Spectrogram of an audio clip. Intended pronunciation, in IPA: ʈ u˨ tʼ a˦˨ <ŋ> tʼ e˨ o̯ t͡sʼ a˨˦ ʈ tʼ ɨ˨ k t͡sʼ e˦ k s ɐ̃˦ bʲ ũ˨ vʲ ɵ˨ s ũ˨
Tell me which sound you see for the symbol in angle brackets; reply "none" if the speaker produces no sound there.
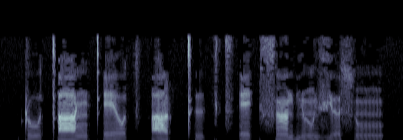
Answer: ŋ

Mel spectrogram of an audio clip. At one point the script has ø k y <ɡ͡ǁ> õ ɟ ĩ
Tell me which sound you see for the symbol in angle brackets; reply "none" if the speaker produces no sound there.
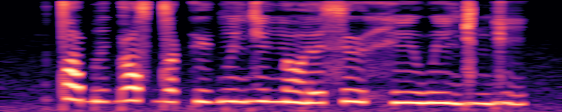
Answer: ɡ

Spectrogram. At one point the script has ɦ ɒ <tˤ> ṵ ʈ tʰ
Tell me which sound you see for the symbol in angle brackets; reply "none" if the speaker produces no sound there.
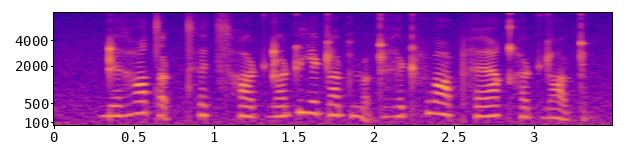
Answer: tˤ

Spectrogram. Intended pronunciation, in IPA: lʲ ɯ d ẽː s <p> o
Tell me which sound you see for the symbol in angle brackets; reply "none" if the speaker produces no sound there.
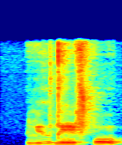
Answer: p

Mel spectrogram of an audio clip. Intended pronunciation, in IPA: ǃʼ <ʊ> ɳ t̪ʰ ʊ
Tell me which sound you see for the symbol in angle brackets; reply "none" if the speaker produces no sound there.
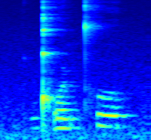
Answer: ʊ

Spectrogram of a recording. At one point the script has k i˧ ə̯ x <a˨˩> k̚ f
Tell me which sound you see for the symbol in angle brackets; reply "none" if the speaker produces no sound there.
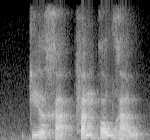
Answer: a˨˩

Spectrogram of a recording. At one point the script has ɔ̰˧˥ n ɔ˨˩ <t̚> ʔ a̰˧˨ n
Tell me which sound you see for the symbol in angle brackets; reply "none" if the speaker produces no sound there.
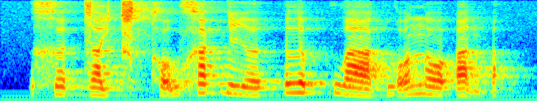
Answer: none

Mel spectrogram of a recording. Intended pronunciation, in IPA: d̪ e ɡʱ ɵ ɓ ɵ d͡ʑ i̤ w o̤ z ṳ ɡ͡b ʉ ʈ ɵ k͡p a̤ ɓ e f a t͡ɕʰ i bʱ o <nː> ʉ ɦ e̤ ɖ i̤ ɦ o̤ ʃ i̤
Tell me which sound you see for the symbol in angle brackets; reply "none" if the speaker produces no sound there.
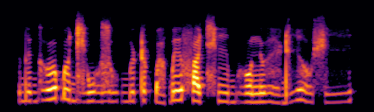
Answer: n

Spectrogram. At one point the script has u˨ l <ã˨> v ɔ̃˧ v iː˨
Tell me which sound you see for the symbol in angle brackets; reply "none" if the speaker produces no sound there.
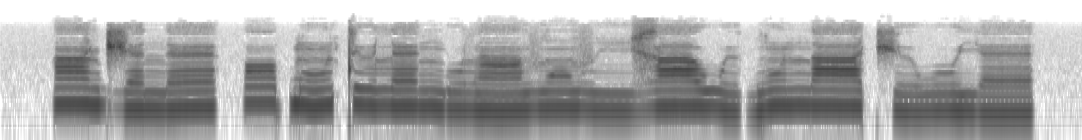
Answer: ã˨˦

